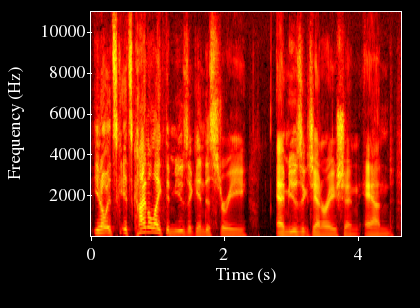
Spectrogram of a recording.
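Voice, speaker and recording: A man's voice: mid-range voice, expressive, moderate pace, fairly bright tone, dry recording, studio quality. A man co-hosting a podcast, talking through tech news casually and conversationally, thinking aloud as he goes. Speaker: podcast co-host presenting news.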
